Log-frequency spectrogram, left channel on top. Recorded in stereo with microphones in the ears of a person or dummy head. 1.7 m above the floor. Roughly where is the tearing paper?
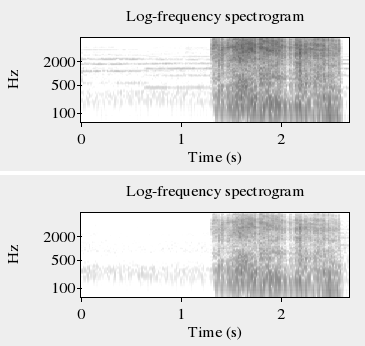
Left.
